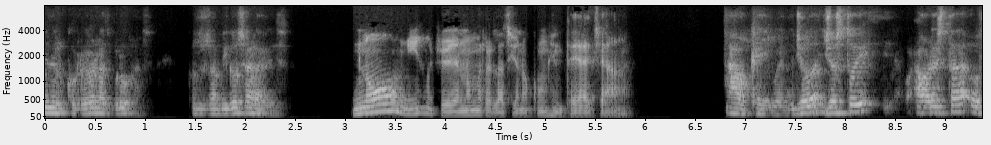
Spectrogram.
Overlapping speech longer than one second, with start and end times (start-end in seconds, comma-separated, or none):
none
